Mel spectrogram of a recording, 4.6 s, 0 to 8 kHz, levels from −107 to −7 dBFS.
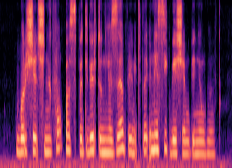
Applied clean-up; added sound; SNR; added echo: neural diffusion model UNIVERSE++.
